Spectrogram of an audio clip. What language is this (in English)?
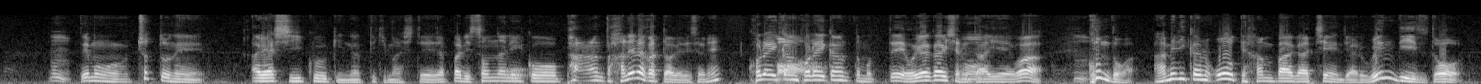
Japanese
